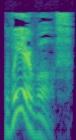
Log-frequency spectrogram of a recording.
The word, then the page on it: werwolf: British English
